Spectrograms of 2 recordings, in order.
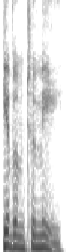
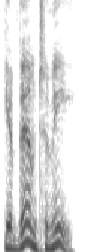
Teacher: Them often becomes em · Them often becomes m, as in give 'em to me, instead of give them to me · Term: reduction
